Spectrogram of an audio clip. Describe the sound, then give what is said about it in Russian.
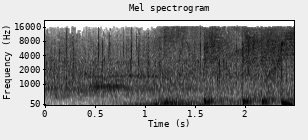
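A large audience at the Kremlin claps in a steady, dense wash of applause, with a few voices calling out over it toward the end. “Во-первых, аплодисменты, Кремль!”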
